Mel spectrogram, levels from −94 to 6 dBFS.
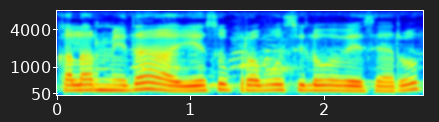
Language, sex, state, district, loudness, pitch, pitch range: Telugu, female, Andhra Pradesh, Sri Satya Sai, -13 LUFS, 185 Hz, 175-190 Hz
